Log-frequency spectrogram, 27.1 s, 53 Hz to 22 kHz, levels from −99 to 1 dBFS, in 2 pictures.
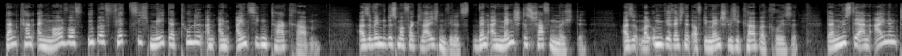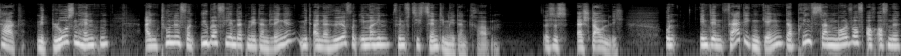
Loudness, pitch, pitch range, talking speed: -22 LUFS, 170 Hz, 140-195 Hz, 160 wpm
